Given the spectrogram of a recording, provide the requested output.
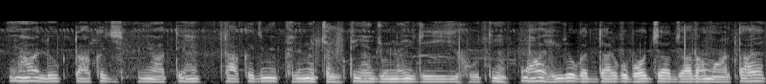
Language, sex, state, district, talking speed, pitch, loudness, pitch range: Hindi, male, Chhattisgarh, Bilaspur, 195 wpm, 135 Hz, -16 LUFS, 130-145 Hz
